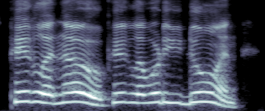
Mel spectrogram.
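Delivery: high, frantic, helpless, useless yelling. Speaker recounts a movie scene where a husband only yells, imitating Christopher Robin yelling. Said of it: "You're sitting there just yelling like".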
